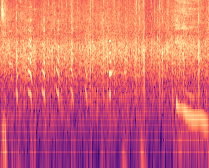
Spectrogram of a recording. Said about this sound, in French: Comme RTL, on fait les émissions en public, on a tout le monde derrière qui applaudit.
